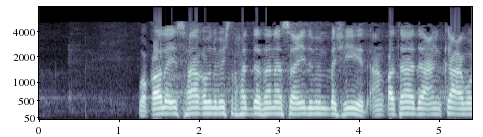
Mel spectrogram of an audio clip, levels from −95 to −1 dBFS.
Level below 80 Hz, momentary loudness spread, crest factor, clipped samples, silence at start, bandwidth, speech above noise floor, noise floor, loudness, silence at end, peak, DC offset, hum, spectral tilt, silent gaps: -54 dBFS; 4 LU; 14 dB; 0.3%; 1.25 s; 8 kHz; 39 dB; -51 dBFS; -13 LUFS; 0 s; 0 dBFS; under 0.1%; none; -8 dB/octave; none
